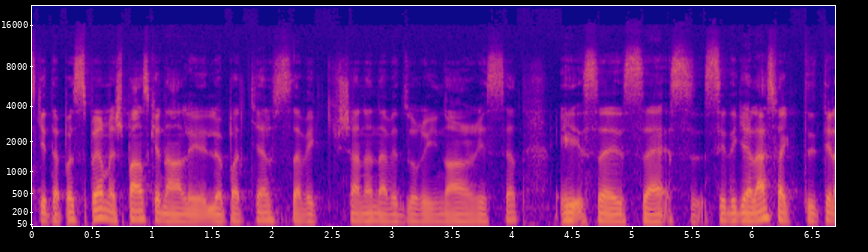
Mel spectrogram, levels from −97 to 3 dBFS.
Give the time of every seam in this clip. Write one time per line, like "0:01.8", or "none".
0:04.3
